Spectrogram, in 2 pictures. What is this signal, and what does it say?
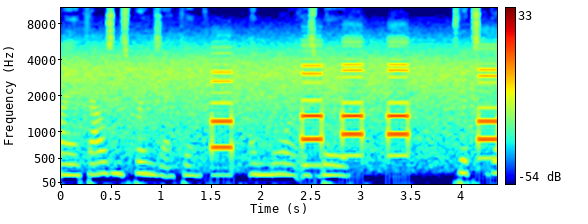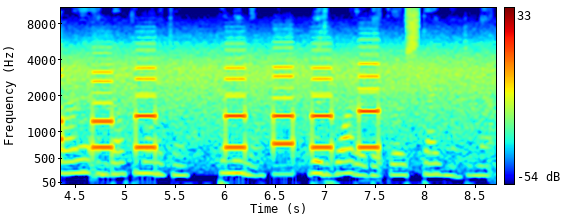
DTMF, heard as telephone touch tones, dialled by hand, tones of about 200 ms, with speech in English. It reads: 1 800 712 2523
